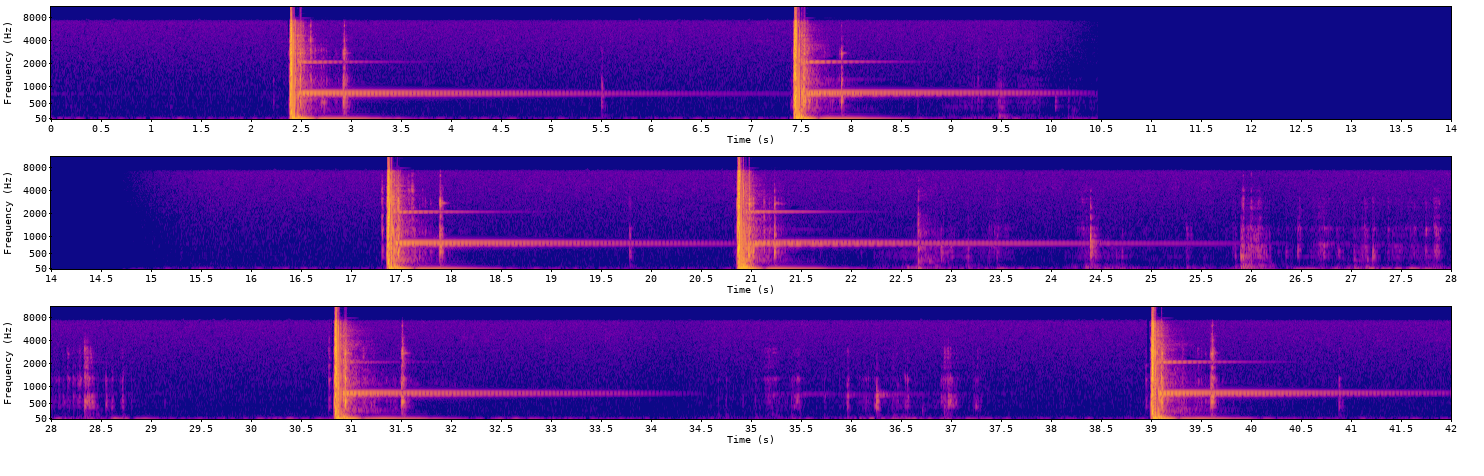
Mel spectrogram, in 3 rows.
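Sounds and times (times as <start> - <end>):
shotgun shots: 2.4 - 2.8, 7.4 - 7.8, 17.4 - 17.8, 20.9 - 21.4, 30.8 - 31.2, 39.0 - 39.4
steady ringing tone: 2.4 - 6.8, 7.4 - 10.2, 17.4 - 25.8, 30.8 - 34.3, 39.0 - 42.0.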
